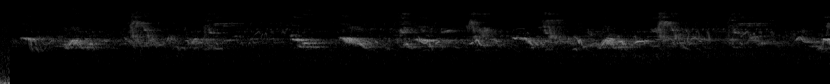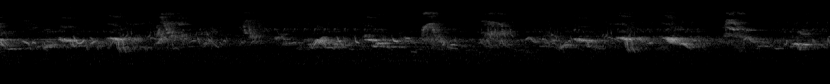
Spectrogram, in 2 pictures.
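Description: Small birds chirping and singing: a dense, overlapping run of short, high notes, many falling in pitch, going on without a break.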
